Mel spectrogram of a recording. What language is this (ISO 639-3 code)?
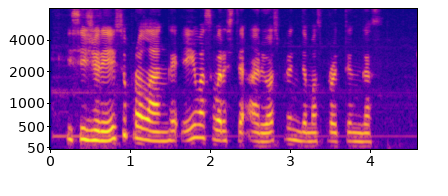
lit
